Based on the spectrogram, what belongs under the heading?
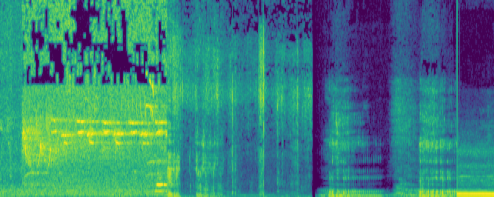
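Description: A steady hiss with thin high whistling tones for the first few seconds, then a lion roaring in a series of low, pulsing grunts. Near the end a loud, held, howl-like call begins and is the loudest sound.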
